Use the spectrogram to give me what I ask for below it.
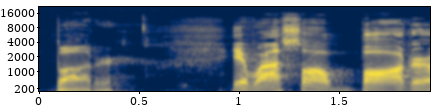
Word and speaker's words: Badr: My name is Badr, and that's pronounced like water with a B. Badr.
